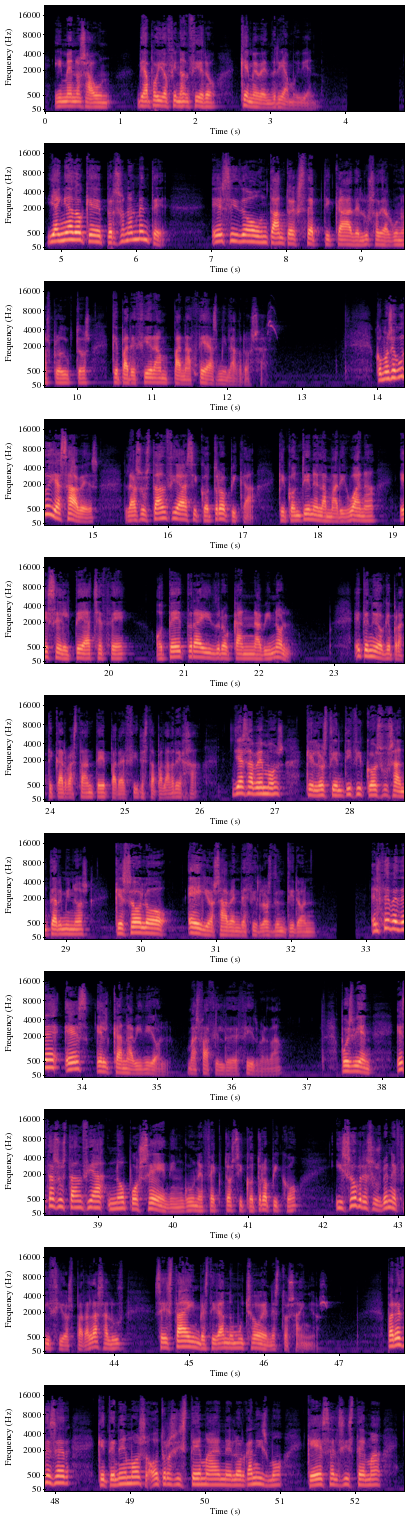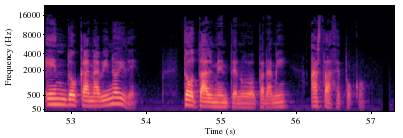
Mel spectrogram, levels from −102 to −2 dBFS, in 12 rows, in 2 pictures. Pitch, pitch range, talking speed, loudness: 140 Hz, 120-180 Hz, 130 wpm, -29 LUFS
